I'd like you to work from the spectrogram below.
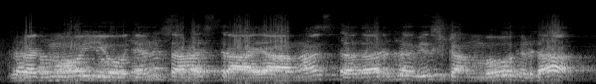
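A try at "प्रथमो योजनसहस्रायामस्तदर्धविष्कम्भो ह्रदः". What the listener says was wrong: उच्चारण फिर एक बार देखें। प्रथमो योजन सहस्राया, सहस्त्राया नहीं, सहस्रायामस्तदर्ध विष्कंभो हृदः।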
